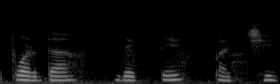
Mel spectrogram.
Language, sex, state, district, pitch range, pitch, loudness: Bengali, female, West Bengal, North 24 Parganas, 185-205 Hz, 195 Hz, -41 LUFS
